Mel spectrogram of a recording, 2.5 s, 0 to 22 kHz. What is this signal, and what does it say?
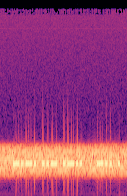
Morse code, heard as a keyed tone, about 28 wpm, 630 Hz, with noise. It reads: CUL DE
